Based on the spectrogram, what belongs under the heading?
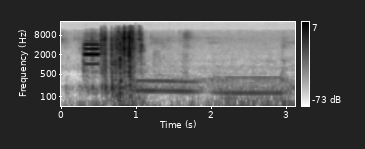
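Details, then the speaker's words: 2004 Pontiac GTO rear-mount turbo build, newly installed E85 fuel pump, key on: click and chime, then low steady hum about two seconds that stops; fuel pump priming normally. "key time moment of truth ready i heard a priming let me turn it off off"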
